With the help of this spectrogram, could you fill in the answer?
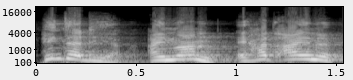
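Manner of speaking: high, loud alarmed warning; alarmed cry. Acted. Justus warns Peter of the armed man, alarmed cry. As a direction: shout the warning in sudden fright.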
